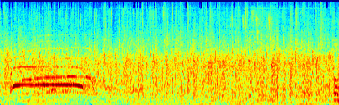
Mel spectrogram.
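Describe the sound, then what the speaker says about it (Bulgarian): Wedding guests at a Bulgarian celebration break into sustained, loud applause, a dense clatter of many hands that continues steadily after a voice fades out at the start. "Слабо ръкопляските за шарената китка!"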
